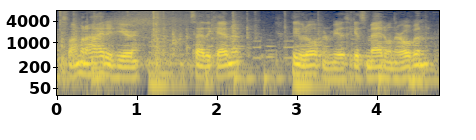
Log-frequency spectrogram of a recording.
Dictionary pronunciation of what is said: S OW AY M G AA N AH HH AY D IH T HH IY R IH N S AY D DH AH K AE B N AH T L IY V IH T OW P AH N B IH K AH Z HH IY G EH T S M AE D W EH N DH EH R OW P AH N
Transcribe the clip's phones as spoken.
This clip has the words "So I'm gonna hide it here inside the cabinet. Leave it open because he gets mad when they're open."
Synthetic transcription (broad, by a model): S OW AY M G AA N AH HH AY D IH T HH IY R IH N S AY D DH AH K AE B N AH T L IY V IH T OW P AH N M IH AH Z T G EH T S M AE D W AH N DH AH R OW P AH N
